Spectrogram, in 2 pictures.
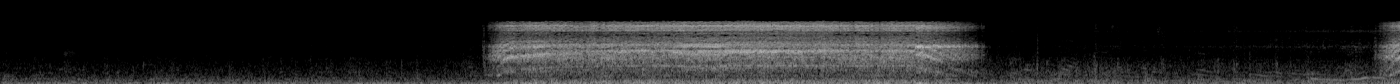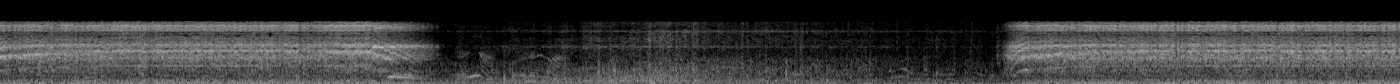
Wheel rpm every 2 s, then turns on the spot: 0, 0, 100, 230, 130, 0, 40, 210, 180, 0, 0, 10, 200, 230.
none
